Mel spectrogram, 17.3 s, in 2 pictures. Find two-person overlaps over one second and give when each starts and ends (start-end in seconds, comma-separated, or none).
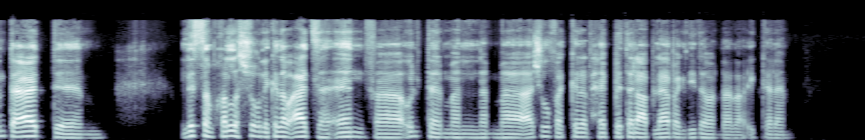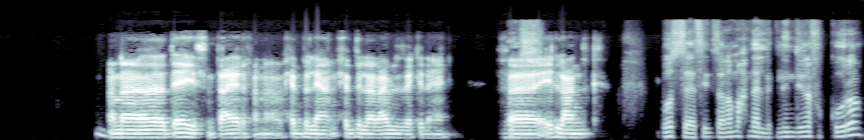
none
